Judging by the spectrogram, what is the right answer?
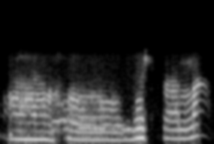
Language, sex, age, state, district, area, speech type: Odia, female, 45-60, Odisha, Angul, rural, conversation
